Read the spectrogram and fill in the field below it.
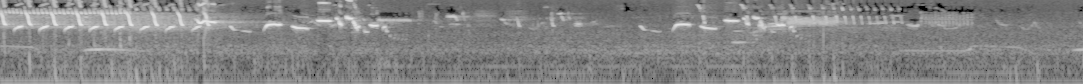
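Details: Common nightingale song: a fast rattling run of repeated notes, then separate whistled slurs, a long quiet gap, and a buzzy burst followed by more whistles.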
